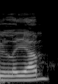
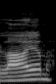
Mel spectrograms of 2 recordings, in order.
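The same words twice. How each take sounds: First: Liam as LEE-um, two syllables; questioning Liam as LEE-um. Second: Liam as LYE-um, with a long i; trying Liam as LYE-um instead. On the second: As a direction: say Liam with an eye sound, LYE-um. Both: Shown as a demonstration. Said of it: "How do you say it?".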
